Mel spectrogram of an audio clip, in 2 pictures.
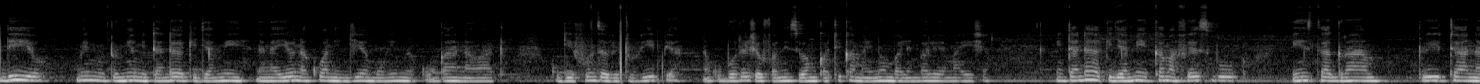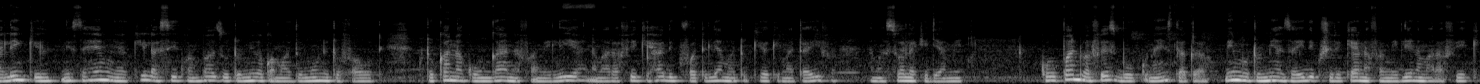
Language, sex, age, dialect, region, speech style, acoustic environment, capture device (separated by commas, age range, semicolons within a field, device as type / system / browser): Swahili, female, 18-24, Kenya - Nairobi Sheng-influenced, Kenya, happy, people talking; music; nature; silence; traffic, mobile / Linux / Chrome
